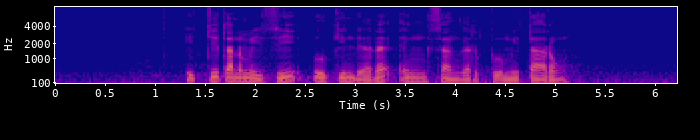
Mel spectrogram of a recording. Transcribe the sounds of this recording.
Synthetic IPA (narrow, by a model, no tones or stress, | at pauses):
ʔit͡ʃit̪anmiz̥iuɡ̥i̤ndɛɾɛʔɪŋsaŋɡərb̥ṳmit̪aɾʊŋ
